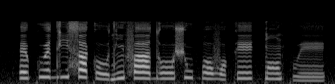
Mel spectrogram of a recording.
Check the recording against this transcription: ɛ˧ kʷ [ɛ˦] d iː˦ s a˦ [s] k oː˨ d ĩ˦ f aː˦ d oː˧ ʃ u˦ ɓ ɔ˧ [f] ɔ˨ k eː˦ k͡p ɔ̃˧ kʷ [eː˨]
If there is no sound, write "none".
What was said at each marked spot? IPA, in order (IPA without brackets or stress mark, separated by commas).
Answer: ɛ˦, none, v, eː˨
